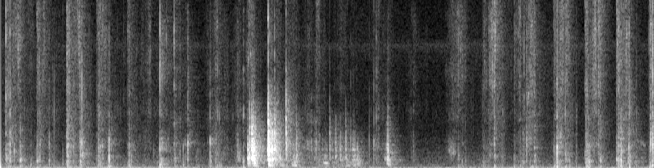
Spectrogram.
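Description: Rapid crisp riffling of cards, shuffled in several quick bursts with short pauses between, close and fairly loud.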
